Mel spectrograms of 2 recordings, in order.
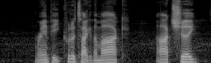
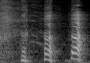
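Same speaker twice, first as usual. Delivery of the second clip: high rising giggle of disbelief; 11 semitones higher than usual. Real, not acted. Fan giggling at the ridiculous bounce, high giggle. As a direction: let a giddy giggle out.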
